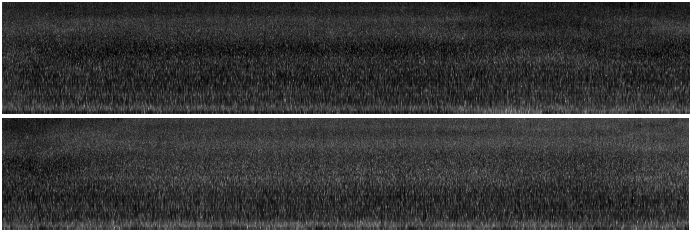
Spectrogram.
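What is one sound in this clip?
Water gushes from a hose and splashes loudly into a pool of water.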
